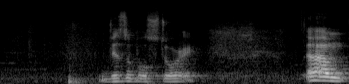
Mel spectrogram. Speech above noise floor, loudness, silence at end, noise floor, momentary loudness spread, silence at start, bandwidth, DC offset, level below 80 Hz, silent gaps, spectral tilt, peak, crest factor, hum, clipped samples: 30 dB; -28 LUFS; 0 s; -56 dBFS; 25 LU; 0.7 s; 13.5 kHz; under 0.1%; -62 dBFS; none; -5.5 dB/octave; -8 dBFS; 22 dB; none; under 0.1%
